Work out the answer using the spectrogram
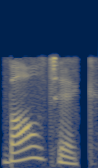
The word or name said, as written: Baltic Sea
